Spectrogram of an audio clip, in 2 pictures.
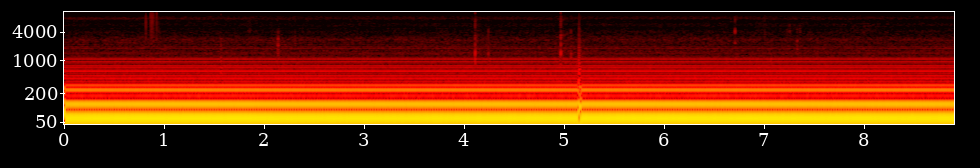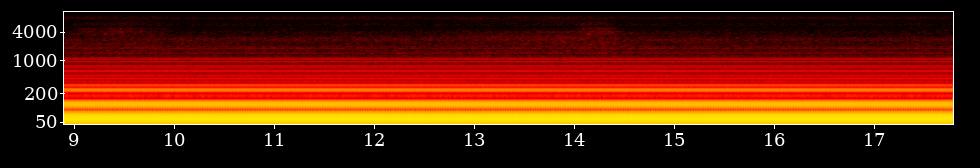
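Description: Steady electrical mains hum: a low, unchanging buzz with many evenly spaced overtones in the recording, with a faint click about five seconds in.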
